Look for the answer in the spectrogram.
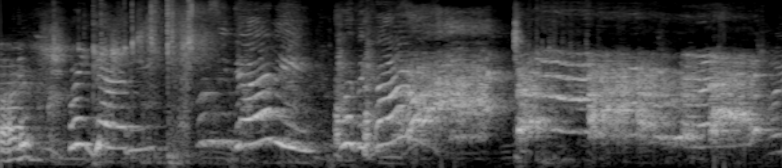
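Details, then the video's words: A four-year-old Border Terrier and Boston Terrier cross dog howls excitedly indoors after being told it is going to the cottage; wavering rising and falling yowls with harmonics, mixed with people talking and laughing. "Singing Dog"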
